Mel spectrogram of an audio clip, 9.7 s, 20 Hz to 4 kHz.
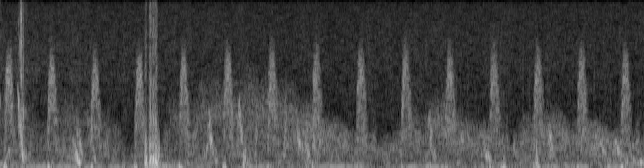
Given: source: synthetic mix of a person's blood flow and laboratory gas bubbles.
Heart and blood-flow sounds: Doppler ultrasound of blood flow; subclavian vein
0.00-0.02 s: bubbles
0.26-0.42 s: bubbles
From the record:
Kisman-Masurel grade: 212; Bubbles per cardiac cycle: several, 3 to 8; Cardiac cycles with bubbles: 1 to 10%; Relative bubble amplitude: moderate (0.250 to 0.450); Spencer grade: 1 (occasional bubble signal discernible with the cardiac motion signal, with majority of cardiac periods free of bubbles); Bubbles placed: anywhere in the cardiac cycle

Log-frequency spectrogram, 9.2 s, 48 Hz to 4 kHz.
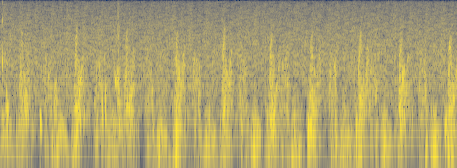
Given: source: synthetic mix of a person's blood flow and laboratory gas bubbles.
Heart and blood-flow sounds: Doppler ultrasound of blood flow; precordium
0.03-0.20 s: bubbles
0.78-0.88 s: bubbles
1.07-1.18 s: bubbles
2.03-2.17 s: bubbles
2.28-2.48 s: bubbles
7.98-8.10 s: bubbles
From the record:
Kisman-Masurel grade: 122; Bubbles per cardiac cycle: 1 to 2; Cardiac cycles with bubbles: 10 to 50%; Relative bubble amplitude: moderate (0.250 to 0.450); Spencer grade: 2 (many but less than half of the cardiac periods contain bubble signals, singularly or in groups); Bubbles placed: only in the low amplitude regions of the cardiac cycle

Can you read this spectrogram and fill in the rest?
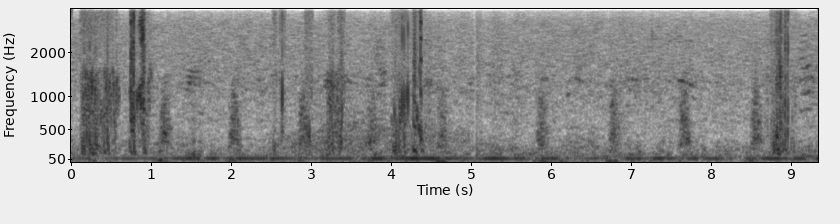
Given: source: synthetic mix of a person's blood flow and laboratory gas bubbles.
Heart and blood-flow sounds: Doppler ultrasound of blood flow; subclavian vein
0.10-0.61 s: bubbles
0.71-1.02 s: bubbles
2.50-2.67 s: bubbles
2.91-3.03 s: bubbles
3.18-3.42 s: bubbles
3.99-4.44 s: bubbles
8.72-9.07 s: bubbles
From the record:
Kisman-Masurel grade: 223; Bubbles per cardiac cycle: several, 3 to 8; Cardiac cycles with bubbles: 10 to 50%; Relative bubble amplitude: loud (0.450 to 0.775); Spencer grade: 2 (many but less than half of the cardiac periods contain bubble signals, singularly or in groups); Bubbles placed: anywhere in the cardiac cycle

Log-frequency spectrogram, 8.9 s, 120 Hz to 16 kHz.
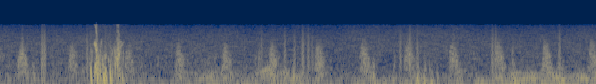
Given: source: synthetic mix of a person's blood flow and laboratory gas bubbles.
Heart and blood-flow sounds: Doppler ultrasound of blood flow; subclavian vein
1.32-1.88 s: bubbles
From the record:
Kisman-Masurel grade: 211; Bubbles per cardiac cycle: several, 3 to 8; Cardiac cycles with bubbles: 1 to 10%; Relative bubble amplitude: barely perceptible (0.100 to 0.250); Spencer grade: 1 (occasional bubble signal discernible with the cardiac motion signal, with majority of cardiac periods free of bubbles); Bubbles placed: anywhere in the cardiac cycle

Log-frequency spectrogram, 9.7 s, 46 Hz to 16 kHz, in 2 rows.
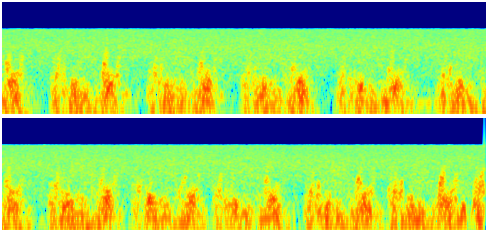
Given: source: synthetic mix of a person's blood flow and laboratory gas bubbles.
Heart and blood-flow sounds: Doppler ultrasound of blood flow; precordium
no bubbles
From the record:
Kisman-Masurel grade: 000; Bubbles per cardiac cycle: 0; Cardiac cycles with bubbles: 0%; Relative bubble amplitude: no bubbles discernible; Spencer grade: 0 (complete lack of bubble signals)

